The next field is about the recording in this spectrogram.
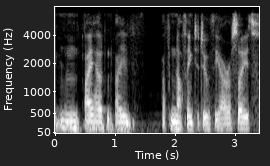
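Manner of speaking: very grave, solemn, deadly serious delivery. Voicing a character who denies ties to a family: very grave tone. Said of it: "in a very grave tone".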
